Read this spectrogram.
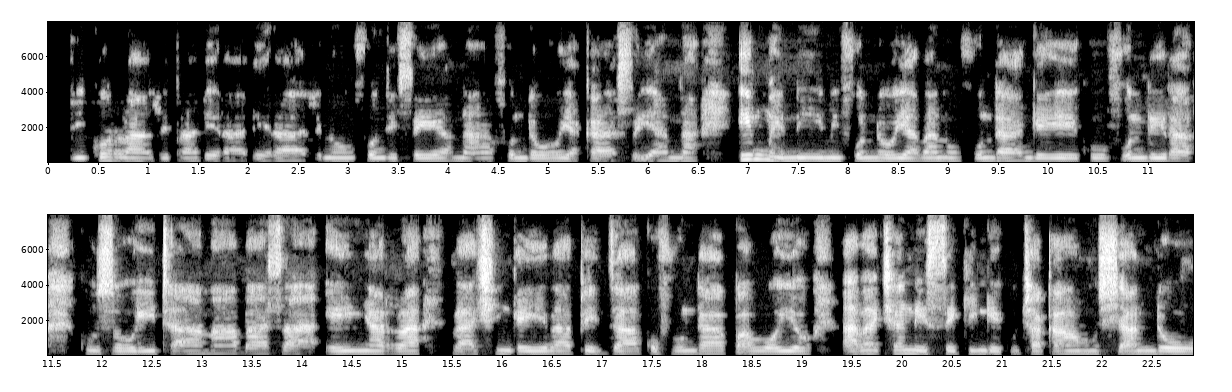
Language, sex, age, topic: Ndau, male, 18-24, education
